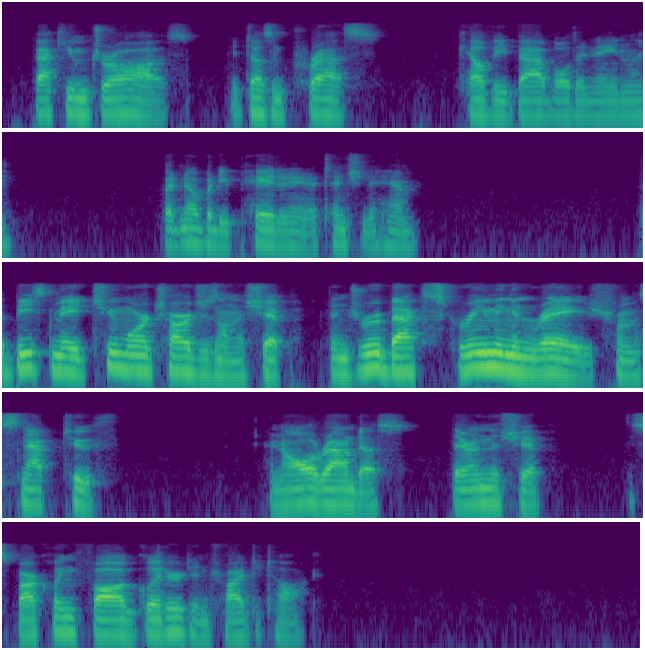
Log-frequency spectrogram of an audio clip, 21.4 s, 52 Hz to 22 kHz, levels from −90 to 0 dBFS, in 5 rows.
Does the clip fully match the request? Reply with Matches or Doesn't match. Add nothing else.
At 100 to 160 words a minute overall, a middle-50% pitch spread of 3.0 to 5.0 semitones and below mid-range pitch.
Doesn't match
